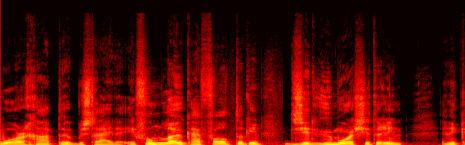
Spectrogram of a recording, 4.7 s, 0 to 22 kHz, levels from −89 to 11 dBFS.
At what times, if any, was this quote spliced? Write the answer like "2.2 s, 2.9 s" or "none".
2.5 s, 2.8 s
